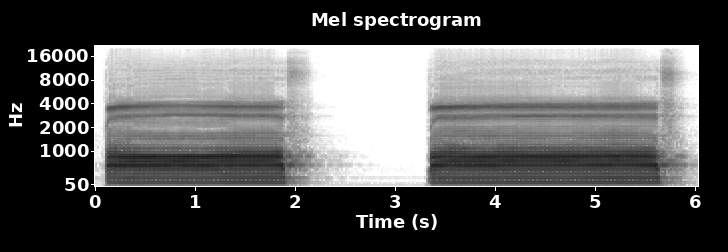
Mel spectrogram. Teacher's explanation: জিহ্বার গোড়া তার বরাবর উপরের তালুর সঙ্গে লাগিয়ে উচ্চারিত হয়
